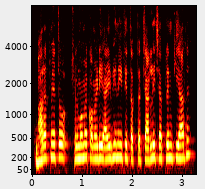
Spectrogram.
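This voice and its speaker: Addressing a live audience, a male spiritual teacher responds to someone's question, frequently prodding them with questions and a "hmm?". His voice sits high and dark-toned, moving little in pitch, and he talks quickly.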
